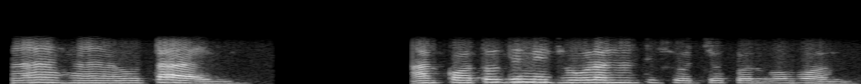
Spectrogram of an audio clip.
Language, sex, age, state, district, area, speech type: Bengali, female, 30-45, West Bengal, Purulia, urban, conversation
